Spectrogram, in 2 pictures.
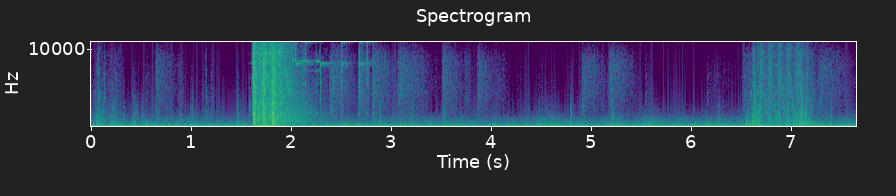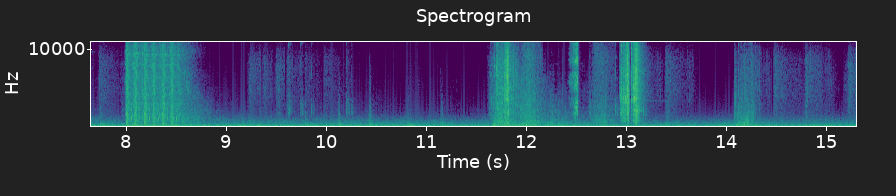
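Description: Quick footsteps tap steadily on wooden floorboards.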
